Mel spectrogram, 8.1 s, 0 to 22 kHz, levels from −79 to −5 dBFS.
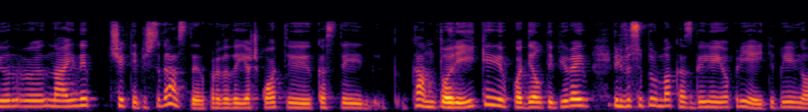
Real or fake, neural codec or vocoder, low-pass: fake; autoencoder, 22.05 kHz, a latent of 192 numbers a frame, VITS, trained on one speaker; 9.9 kHz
